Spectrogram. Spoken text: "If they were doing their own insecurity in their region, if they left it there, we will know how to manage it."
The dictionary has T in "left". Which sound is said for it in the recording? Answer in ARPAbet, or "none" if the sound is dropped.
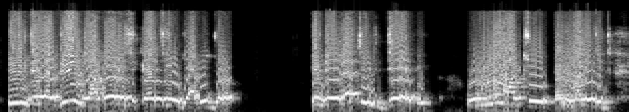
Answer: T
